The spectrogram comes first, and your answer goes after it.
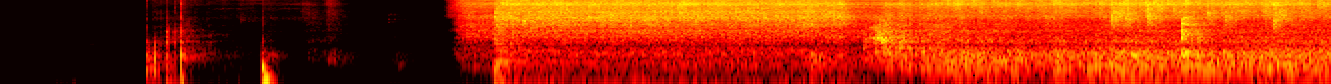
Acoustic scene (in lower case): restroom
